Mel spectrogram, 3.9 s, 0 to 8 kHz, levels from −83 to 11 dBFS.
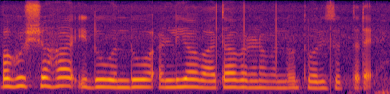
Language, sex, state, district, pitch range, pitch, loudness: Kannada, female, Karnataka, Bangalore, 215-245 Hz, 230 Hz, -15 LUFS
